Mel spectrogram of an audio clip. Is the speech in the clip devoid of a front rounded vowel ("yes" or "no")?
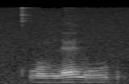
yes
